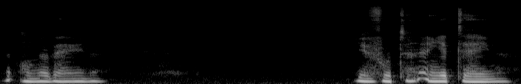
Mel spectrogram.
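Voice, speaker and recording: A meditation guide talks very slowly and calmly, leaving long pauses between soft instructions. The voice is warm and mellow. The sound is dry and close, with no room echo. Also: medium pitch, breathy edge.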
